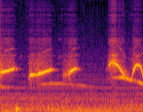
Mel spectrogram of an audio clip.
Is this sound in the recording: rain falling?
no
